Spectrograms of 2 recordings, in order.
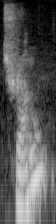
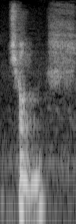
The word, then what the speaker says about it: Trưng: It looks like Chung, but I am reassured that it's pronounced Chong.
